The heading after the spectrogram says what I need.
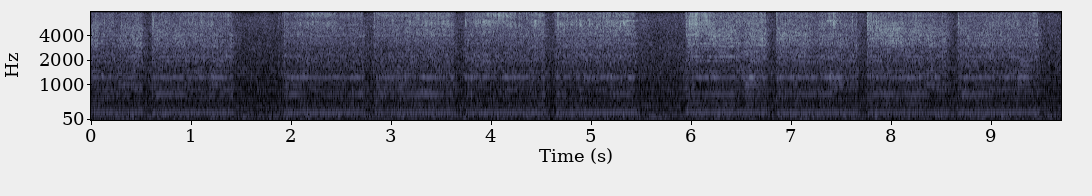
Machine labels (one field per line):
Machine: slide rail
